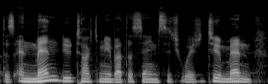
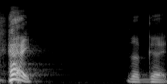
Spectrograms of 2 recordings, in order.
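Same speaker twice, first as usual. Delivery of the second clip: aggressive, in-your-face, picking-a-fight tough-guy tone. Picturing a stranger walking up to someone, imitating an aggressive dude. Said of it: "some dude just aggressively comes up to you like".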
